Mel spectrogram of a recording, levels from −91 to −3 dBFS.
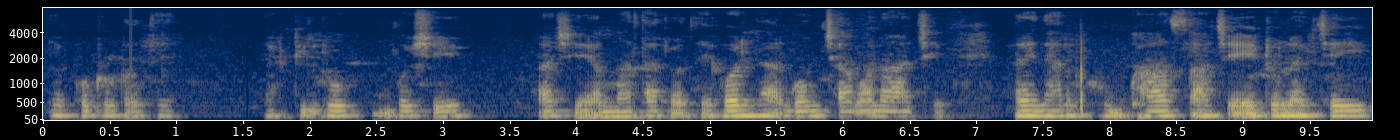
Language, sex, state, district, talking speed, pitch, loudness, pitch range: Bengali, male, West Bengal, Jhargram, 120 wpm, 135 Hz, -27 LUFS, 135-140 Hz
